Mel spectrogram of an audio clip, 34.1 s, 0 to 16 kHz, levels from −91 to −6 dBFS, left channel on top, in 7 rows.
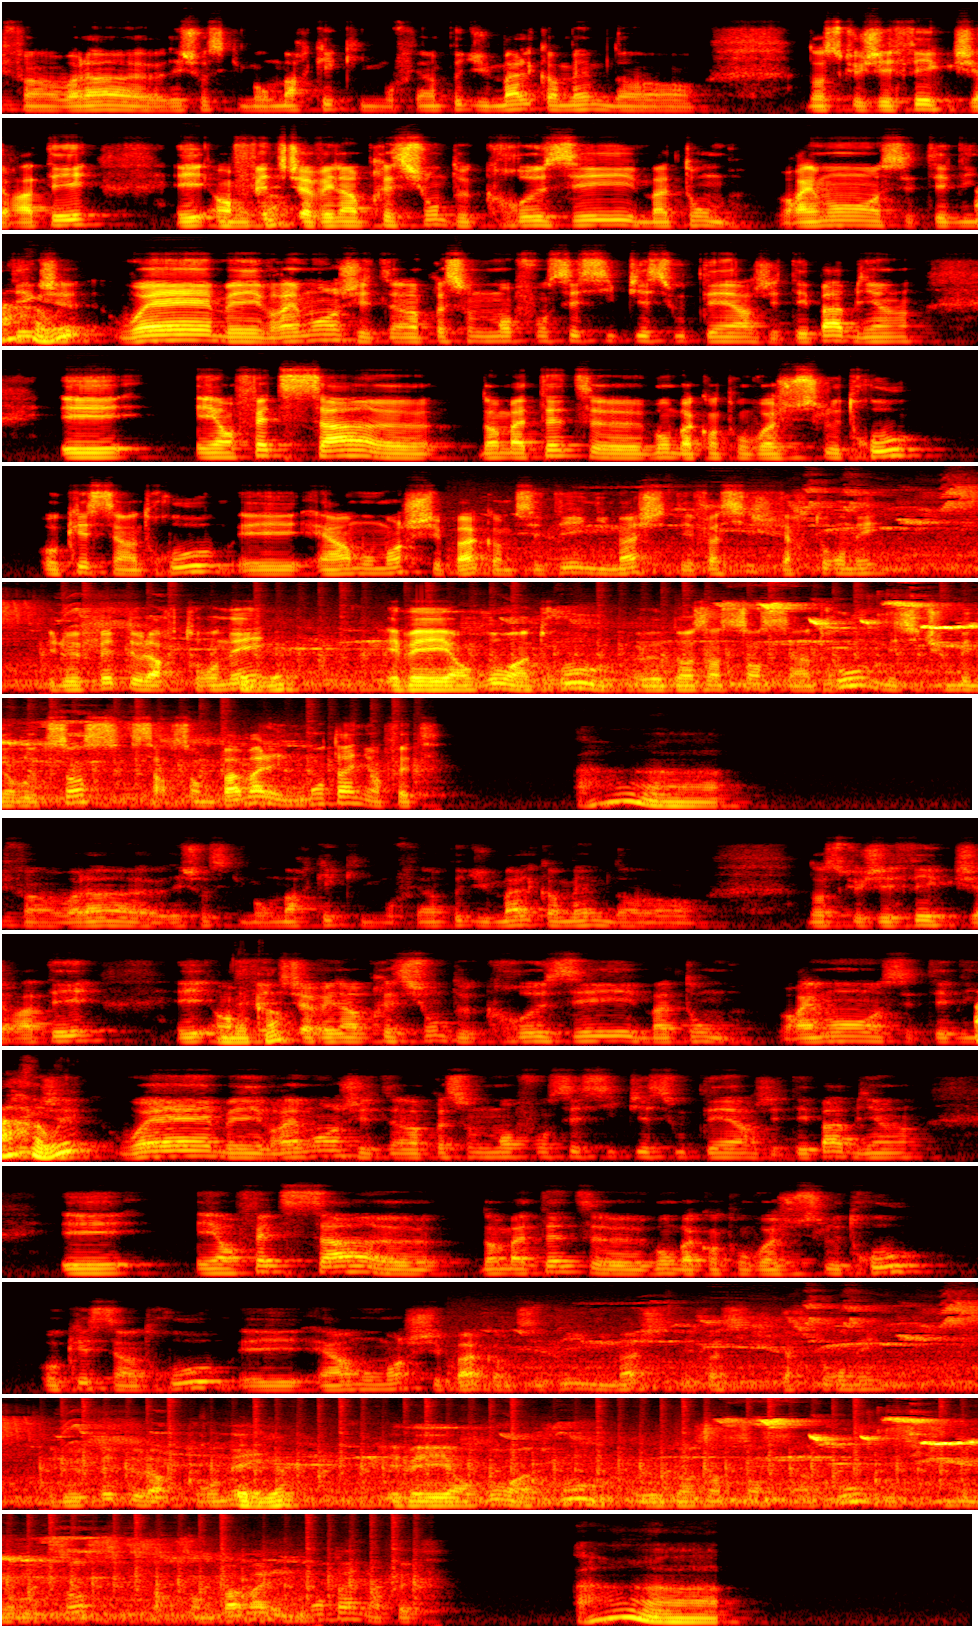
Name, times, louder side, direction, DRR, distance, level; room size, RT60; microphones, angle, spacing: voice 1, 0.0-15.3 15.6-19.2 19.7-23.9 24.6-25.7 26.3-31.5, left 8 dB, 70° left, 0.4 m, -33 dB
voice 2, 6.0-6.3 9.7-10.2 25.6-25.9 32.2-32.9, right 4 dB, 60° right, 0.4 m, -32 dB
sound 1, 21.7-30.8, equal, ahead, 0.5 m, -33 dB
sound 2, 24.6-31.4, right 3 dB, 30° right, 0.9 m, -46 dB
3.6 x 3.4 x 4.2 m
head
